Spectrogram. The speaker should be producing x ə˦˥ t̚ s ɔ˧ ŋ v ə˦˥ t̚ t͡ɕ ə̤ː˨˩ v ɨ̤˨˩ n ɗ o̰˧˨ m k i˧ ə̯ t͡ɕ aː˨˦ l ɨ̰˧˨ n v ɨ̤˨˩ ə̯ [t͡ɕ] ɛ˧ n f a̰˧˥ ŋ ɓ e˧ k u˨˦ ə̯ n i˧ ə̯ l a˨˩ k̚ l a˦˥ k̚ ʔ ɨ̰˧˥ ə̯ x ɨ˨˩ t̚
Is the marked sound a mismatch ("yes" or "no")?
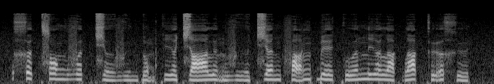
no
